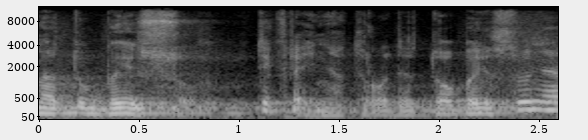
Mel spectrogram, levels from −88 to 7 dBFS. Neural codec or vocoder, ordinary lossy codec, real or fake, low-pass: vocoder, 24 kHz, 100 mel bands, Vocos; Opus, 64 kbps; fake; 10.8 kHz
